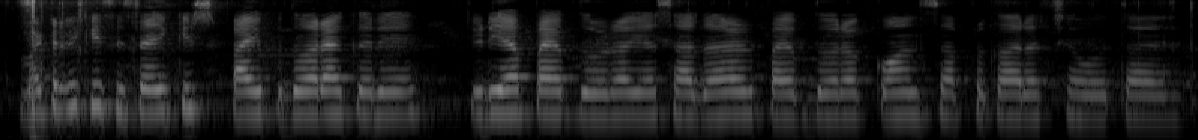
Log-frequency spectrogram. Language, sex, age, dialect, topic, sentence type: Hindi, female, 18-24, Awadhi Bundeli, agriculture, question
